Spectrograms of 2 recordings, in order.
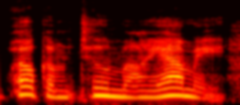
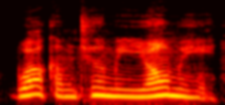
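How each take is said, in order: First: Said in the usual way. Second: Punning "Miyomi" sung out like the city name; wine-name pun. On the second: Shown as a demonstration. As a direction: Welcome to Miyomi with Miyomi said mee-OH-mee in place of Miami. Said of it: "Miyomi is really good".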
